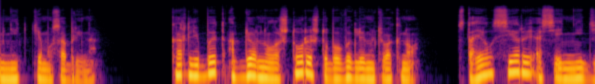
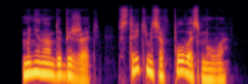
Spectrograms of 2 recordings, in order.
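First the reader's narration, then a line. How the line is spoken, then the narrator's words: Quick speech. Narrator (Russian): быстро проговорила Карли Бет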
